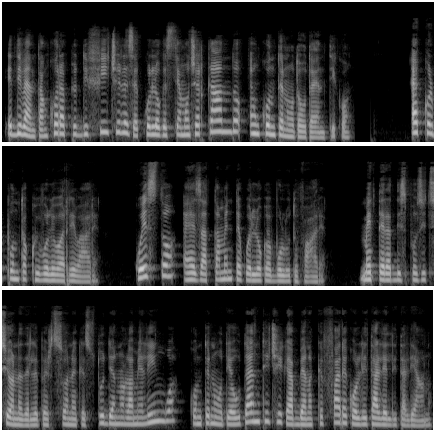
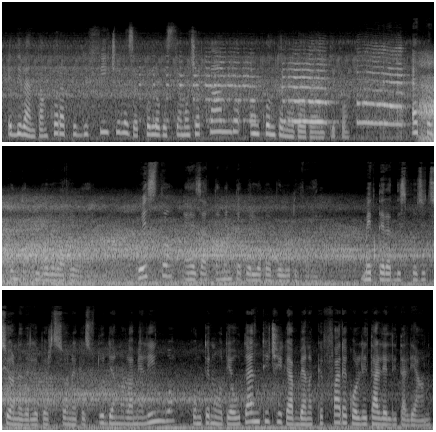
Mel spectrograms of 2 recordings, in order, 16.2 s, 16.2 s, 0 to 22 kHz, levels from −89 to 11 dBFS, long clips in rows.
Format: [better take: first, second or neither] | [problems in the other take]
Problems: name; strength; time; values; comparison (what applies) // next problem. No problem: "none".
first | traffic noise; very loud; throughout; 2 dB above the speech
